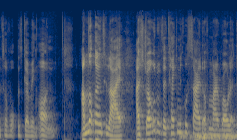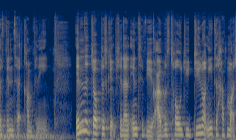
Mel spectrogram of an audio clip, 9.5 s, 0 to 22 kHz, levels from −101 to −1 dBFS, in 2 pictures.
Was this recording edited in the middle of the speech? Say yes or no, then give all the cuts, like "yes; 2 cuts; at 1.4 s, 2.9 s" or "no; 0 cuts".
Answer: yes; 1 cut; at 1.5 s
